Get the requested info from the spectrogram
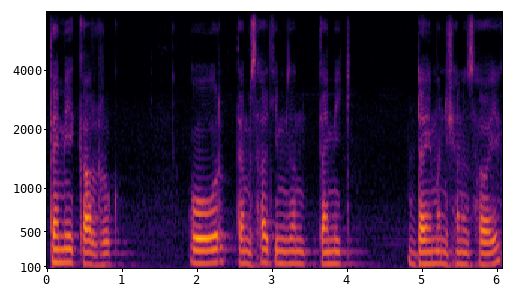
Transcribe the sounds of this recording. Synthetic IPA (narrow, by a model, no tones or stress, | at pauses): t̪ɐmikːaːlɾuk | oːɾt̪ɐmsaːt̪ʰimzɐnt̪ɐmikʲ | ɖajmɐnʃɐnɐsɐj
